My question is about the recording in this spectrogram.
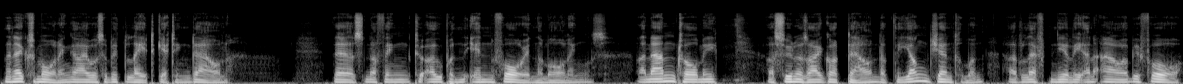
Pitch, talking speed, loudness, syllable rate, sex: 105 Hz, 195 wpm, -17 LUFS, 5.2 syllables/s, male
